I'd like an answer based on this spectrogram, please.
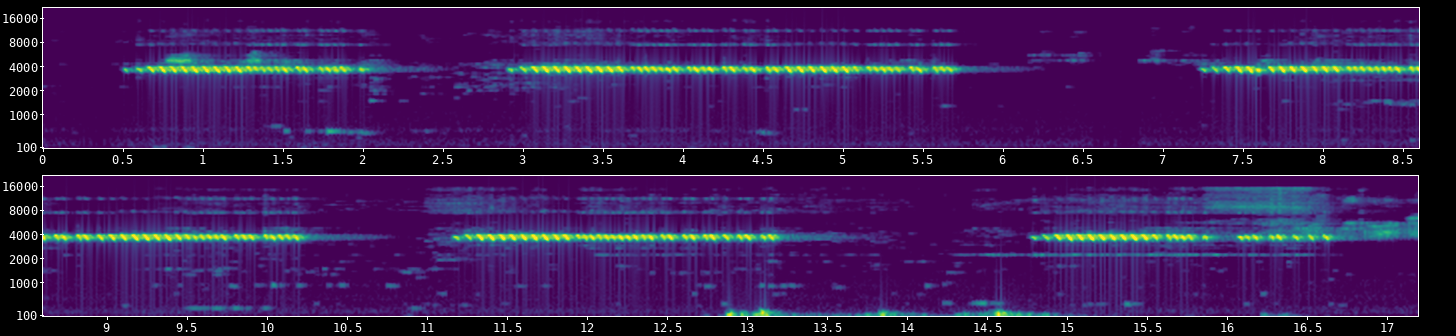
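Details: Cricket in autumn in an organic home vegetable garden, recorded on an iPhone: high, steady trilled chirping in bursts of two to four seconds separated by short pauses, with a few low thumps near the end.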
